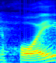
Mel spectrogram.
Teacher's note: hoi, which means shellfish, and that is a rising tone because of the high-class consonant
